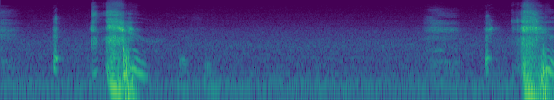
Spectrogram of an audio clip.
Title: Hayfever sneezes bless me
